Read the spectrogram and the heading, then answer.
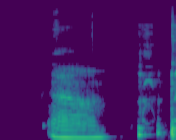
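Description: A drawn-out throaty cough with a rough voiced tone in an office, followed by a few quick, sharp coughing bursts. No talking around it.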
